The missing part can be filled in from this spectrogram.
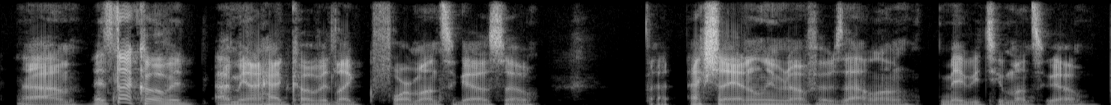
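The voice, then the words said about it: Deep, stuffy-nosed voice. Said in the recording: “Darth Vader with the stuffy nose over here ... he sounds like Night Lovell right now ... with a very deep voice”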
